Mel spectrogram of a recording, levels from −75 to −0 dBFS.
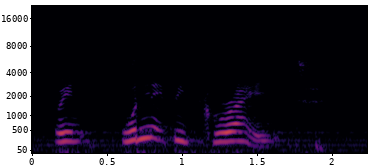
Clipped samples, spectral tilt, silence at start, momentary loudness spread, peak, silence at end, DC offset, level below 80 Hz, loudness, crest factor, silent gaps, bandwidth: under 0.1%; -6.5 dB/octave; 0.15 s; 18 LU; -30 dBFS; 0.3 s; under 0.1%; -74 dBFS; -45 LUFS; 16 dB; none; 10.5 kHz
